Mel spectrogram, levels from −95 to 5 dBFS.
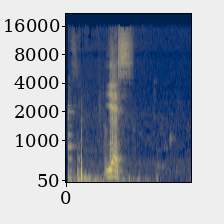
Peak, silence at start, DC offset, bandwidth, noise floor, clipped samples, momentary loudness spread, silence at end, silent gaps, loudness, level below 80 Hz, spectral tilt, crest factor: -2 dBFS; 0.05 s; under 0.1%; 16.5 kHz; -58 dBFS; under 0.1%; 18 LU; 1.2 s; none; -20 LUFS; -40 dBFS; -3.5 dB/octave; 22 dB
